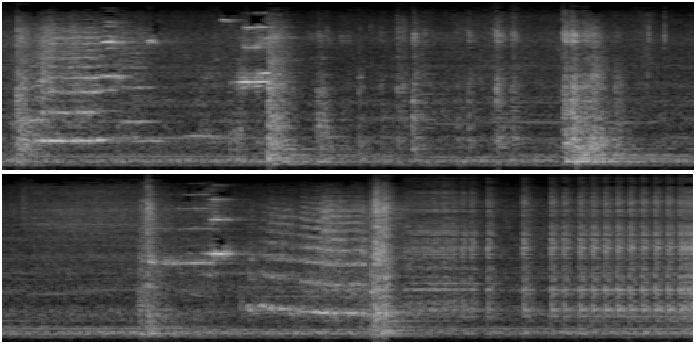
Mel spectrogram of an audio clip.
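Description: Tracked excavator's toothed steel bucket grinding and scraping into broken concrete and brick, giving high metallic squeals that slide down in pitch and sharp knocks about every two seconds, over the steady running of the machine's engine.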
